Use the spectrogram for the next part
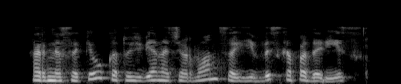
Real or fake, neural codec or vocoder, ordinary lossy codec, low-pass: fake; codec, 24 kHz, 6 kbps, HILCodec; MP3, 24 kbps; 7.2 kHz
